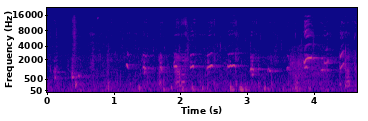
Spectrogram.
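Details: Puppies 15 days old from a kennel litter, giving a run of short, high whimpers and squeaks, several brief rising and level tones in quick succession, some overlapping, with soft rustling and shuffling underneath.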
